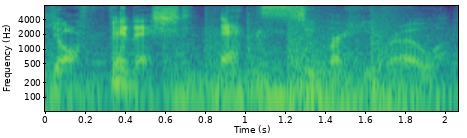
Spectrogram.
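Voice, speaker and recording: A smug cartoon supervillain, acted by a man, fairly low in pitch and swinging theatrically through formal, taunting lines. Loud music plays over the voice. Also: lively intonation, a little slow. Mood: gloating. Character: Buck Perfect, smug, menacing male duck supervillain. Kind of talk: theatrical comic dub villain acting.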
